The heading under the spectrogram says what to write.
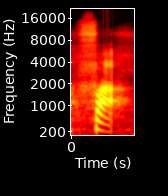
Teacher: gabungan antara gigi atas dengan bibir bawah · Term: bunyi labiodental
